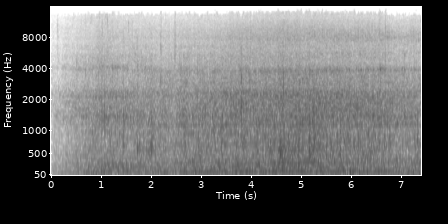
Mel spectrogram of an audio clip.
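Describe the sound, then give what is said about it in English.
Buses carrying students rumble in as they pull up in a farmyard in Offaly, a steady heavy engine drone with broad hiss that swells slightly partway through. No one speaks. “He got there just as the buses with the students pulled up, sixth years about to submit their projects and fifth years looking for ideas for theirs.”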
